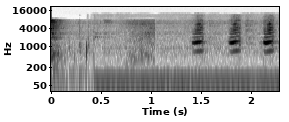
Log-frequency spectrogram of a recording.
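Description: A fowl calling in short repeated notes, each dipping slightly in pitch, about three a second, starting about one and a half seconds in, over a steady low hum.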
